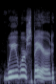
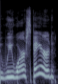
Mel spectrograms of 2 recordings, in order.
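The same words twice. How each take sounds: First: Said in the usual way. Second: "we were spared" slow and louder, "spared" leaned on; emphatic first take. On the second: Real, not acted. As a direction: stretch out "we were spared" with weight. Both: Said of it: "like me".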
